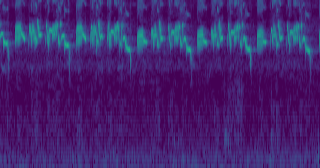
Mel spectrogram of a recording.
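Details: Male Javan bushlark lure song for prompting a kept bird to reply: fast, buzzy, high trilled phrases, each ending in a quick downward flick, repeated almost without pause.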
